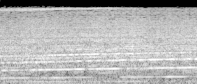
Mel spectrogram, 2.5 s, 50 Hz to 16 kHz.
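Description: A race car in Gran Turismo 7 accelerates hard, its engine a loud, steady, high-pitched drone rising through the revs as the power goes down, heard alone with no talking.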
